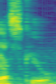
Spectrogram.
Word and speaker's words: Iliescu: Basilica Because he- Iliescu.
